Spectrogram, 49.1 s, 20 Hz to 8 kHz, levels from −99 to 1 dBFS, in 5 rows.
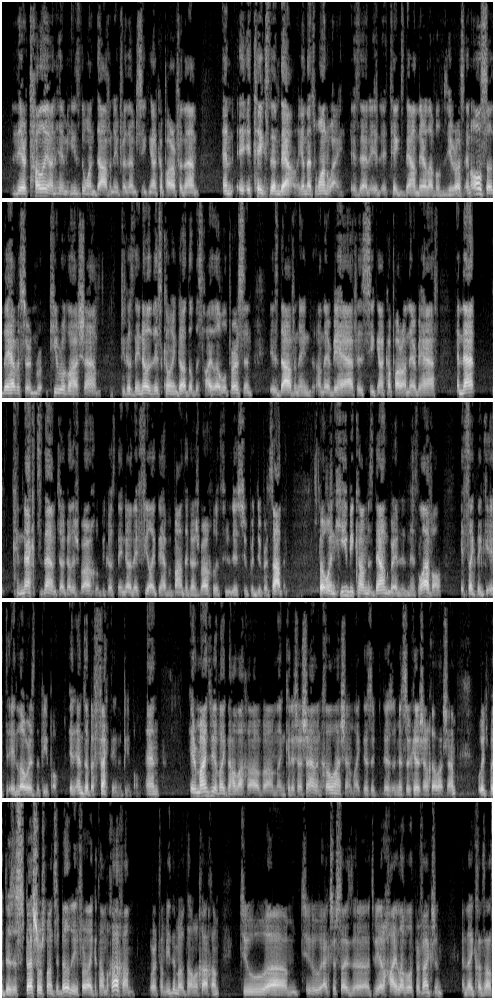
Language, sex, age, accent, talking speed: English, male, 50-69, American, 210 wpm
